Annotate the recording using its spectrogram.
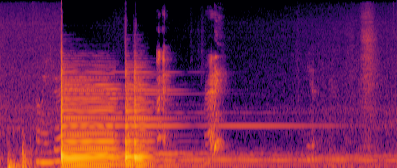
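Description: A piano chord is struck and rings out.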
